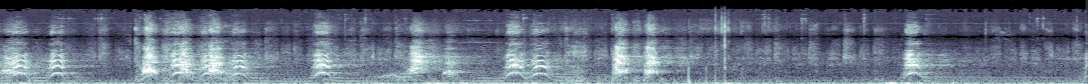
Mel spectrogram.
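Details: In Wadena, Minnesota, a brown dog barks for attention beside Stella, a black-eye-patched dog acting nutty; irregular bursts of two or three sharp barks, quieter spells between, ending with one lone bark.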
